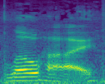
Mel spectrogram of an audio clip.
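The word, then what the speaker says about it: Blåhaj: The Swedish pronunciation is close to blow high.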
